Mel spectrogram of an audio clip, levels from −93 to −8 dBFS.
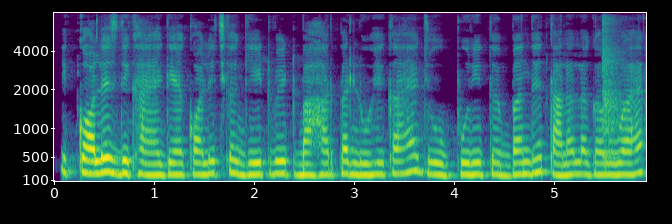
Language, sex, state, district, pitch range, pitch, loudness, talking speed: Hindi, female, Bihar, Kaimur, 200-215 Hz, 205 Hz, -17 LUFS, 220 wpm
